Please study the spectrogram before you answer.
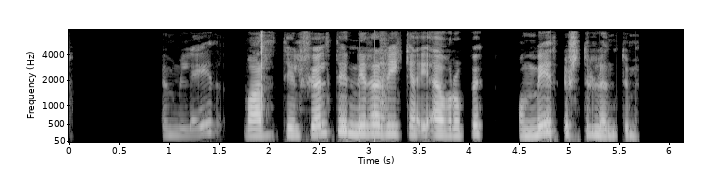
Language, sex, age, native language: Icelandic, female, 20-29, Icelandic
